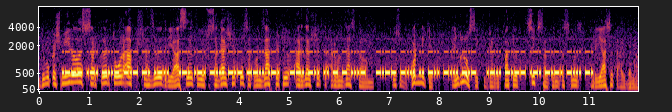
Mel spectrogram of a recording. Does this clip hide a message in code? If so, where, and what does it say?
Yes: Morse code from 0.4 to 11.1 s, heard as a keyed tone, machine-sent, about 39 wpm, 520 Hz, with speech in Kashmiri. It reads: JRXKNL RRBKZR GDITTV YBIDBK LYRCBN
